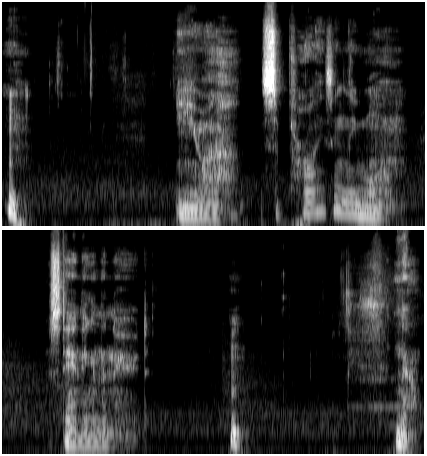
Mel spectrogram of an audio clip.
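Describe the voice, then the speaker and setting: A man playing a mafia boss's son in an ASMR roleplay, softly and slowly examining his captive with gentle, clinical condescension in a breathy, whispery voice. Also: fairly low pitch, slight background noise. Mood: clinical, calm.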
